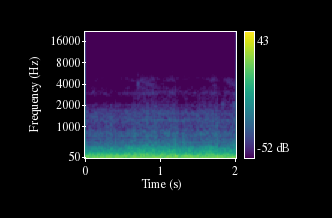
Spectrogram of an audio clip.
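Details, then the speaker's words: 1986 Pontiac Fiero with swapped Buick 3800 supercharged L67 V6: deep even idle settles back slowly after a rev without hunting; previously surged badly almost to dying and to 2500 repeatedly, now sorted. "it doesn't go into surging and before the main problem before I got it to this point is that it would just surge really bad like almost to dying to 25 200 almost to dying to 2500"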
